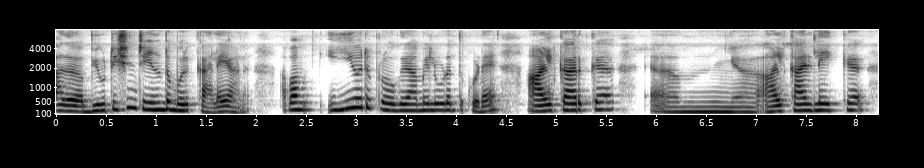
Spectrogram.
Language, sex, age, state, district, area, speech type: Malayalam, female, 18-30, Kerala, Pathanamthitta, rural, spontaneous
